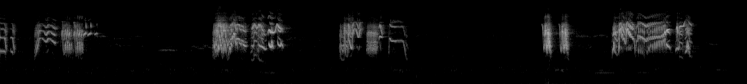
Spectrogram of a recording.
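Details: Fieldfare at a garden bird feeder in a snowy early winter, late November 2023, giving harsh, rattling chack-chack calls in short bursts of three to five notes, with pauses of a second or more between bursts.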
